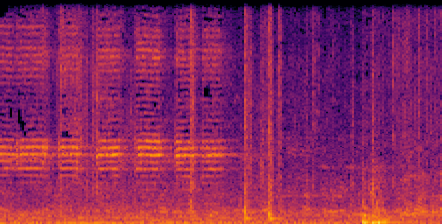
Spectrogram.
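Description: Street traffic: a vehicle engine runs under about five short, high-pitched horn toots in the first two seconds. A few sharp clicks are heard, and a loud thump comes near the end.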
